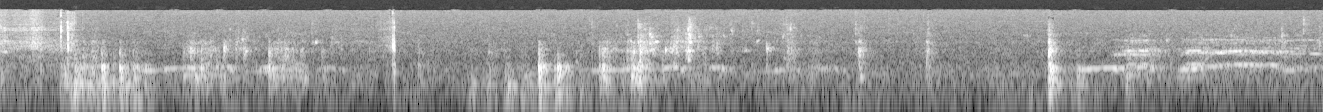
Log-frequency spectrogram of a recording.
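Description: Hands swishing and splashing chopped carrot and tomato in a plastic basin of water, with scattered small knocks and splashes. Faint wavering calls in the background.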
